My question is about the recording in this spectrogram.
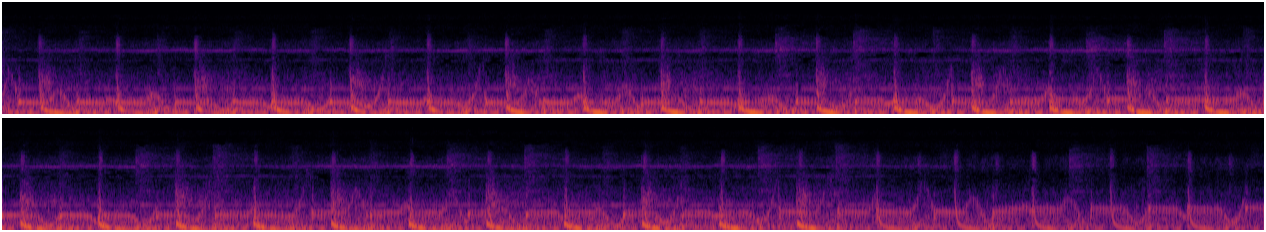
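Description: Techno DJ mix: a steady pounding kick-drum beat under a repeating synth riff, with a thin high tone held above it. The riff moves up in pitch about ten and a half seconds in.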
